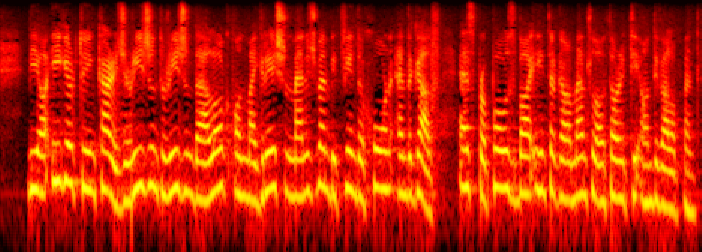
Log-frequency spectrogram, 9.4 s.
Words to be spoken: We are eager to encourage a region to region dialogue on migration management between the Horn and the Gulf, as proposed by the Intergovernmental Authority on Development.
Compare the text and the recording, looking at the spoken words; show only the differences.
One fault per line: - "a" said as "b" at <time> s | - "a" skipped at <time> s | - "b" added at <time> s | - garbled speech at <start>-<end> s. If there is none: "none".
none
